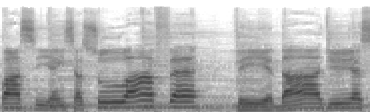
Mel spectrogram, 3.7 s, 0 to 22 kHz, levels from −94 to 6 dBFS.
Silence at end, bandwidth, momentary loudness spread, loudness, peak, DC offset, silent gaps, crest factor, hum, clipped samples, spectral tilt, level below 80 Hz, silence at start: 0 s; 17 kHz; 8 LU; -25 LUFS; -10 dBFS; under 0.1%; none; 16 dB; none; under 0.1%; -5 dB/octave; -56 dBFS; 0 s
